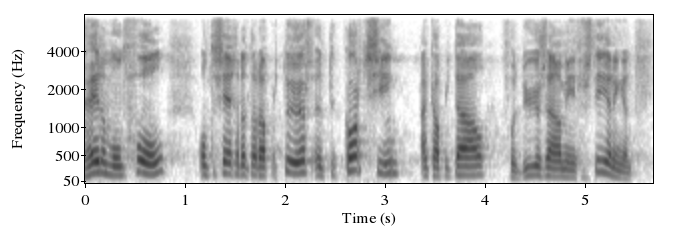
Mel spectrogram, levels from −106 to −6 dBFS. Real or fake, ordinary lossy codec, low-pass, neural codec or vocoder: fake; none; 7.2 kHz; codec, 16 kHz, 16 kbps, FunCodec, trained on LibriTTS, 50 frames a second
